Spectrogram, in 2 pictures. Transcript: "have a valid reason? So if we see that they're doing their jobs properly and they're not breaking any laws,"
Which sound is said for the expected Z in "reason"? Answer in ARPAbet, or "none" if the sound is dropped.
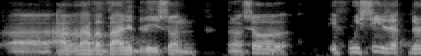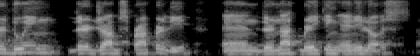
S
